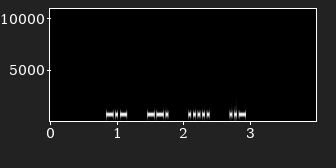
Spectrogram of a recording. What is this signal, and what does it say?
Morse code, heard as a keyed tone, about 36 wpm, spaced as for 20 wpm, 700 Hz. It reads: KG5U
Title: USA Call Signs - 4 Characters - 3x Character Spacing - 35wpm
